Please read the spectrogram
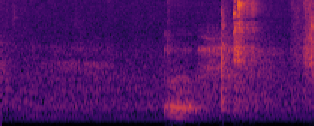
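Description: Plastic packaging, bubble wrap around a makeup brush set, being handled and opened: a few light crinkles and clicks in the second half, with a woman's short "ooh" about a second in.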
